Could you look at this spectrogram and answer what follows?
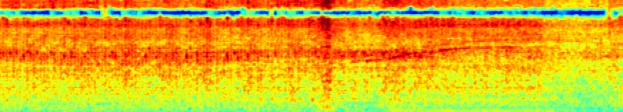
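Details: Rebuilt diesel engine restarted a second time to check how quickly it starts, with a leaking injector pipe: steady even idle, low rumble, no knocks or bangs over noisy background; healthy running.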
